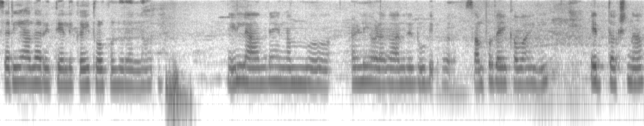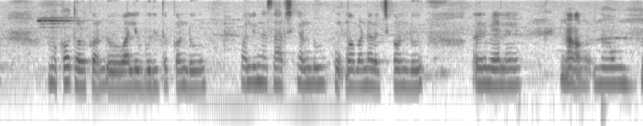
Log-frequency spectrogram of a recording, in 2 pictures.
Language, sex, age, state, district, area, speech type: Kannada, female, 18-30, Karnataka, Koppal, rural, spontaneous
